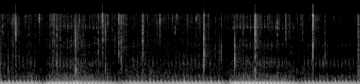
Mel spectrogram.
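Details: Domestic cat purring gently beside a fireplace, a deep low rumble that swells with each breath in pulses about two seconds apart, while light fire crackles and sharp pops snap throughout.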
